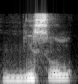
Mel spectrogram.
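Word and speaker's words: Nissl: uh to form dark colored uh structures called nisil bodies uh capitaliz the N and Nissil N I SSL named after the dude who discovered it.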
